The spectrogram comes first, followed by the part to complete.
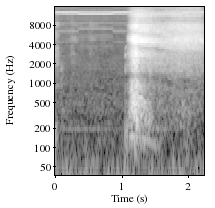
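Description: A man's long audible breath out, starting about a second in, just before he laughs.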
